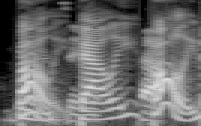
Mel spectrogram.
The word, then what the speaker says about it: Bali: Bali? I said it wrong. – Bali. No, it's Bali.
